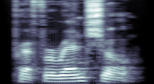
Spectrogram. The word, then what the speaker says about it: preferential: Preference, preferential. Stress shift, first to third syllable, C-E to T-I-A-L.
